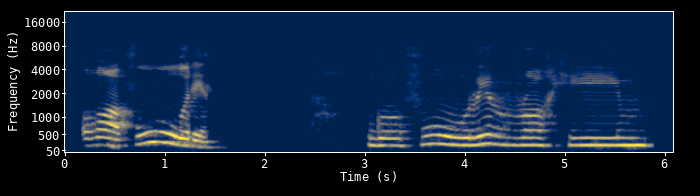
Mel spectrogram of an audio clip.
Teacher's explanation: Ghainnya nggak panjang, fu-nya yang panjang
